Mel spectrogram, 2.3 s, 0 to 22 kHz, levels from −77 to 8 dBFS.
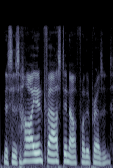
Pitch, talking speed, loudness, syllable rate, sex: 150 Hz, 235 wpm, -14 LUFS, 5.3 syllables/s, male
